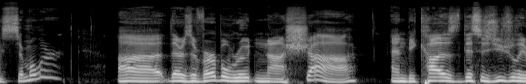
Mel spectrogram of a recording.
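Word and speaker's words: נשא: read diacritics, they think N-A-S with a chevron on top of it, A, is pronounced NASA, but it's nasha.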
